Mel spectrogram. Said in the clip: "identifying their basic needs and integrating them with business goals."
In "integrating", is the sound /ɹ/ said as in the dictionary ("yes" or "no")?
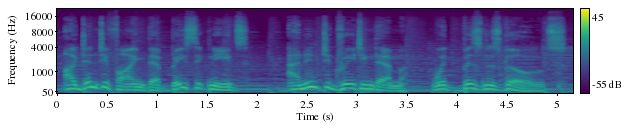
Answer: yes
